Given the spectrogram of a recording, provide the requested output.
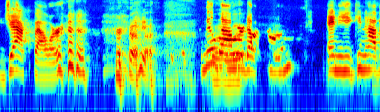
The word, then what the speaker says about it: Bauer: It's Kamille, Kamille, and then Bauer, B as in boy, Auer, like Eddie Bauer. Or if you were a 24 series fan, I say Jack Bauer.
